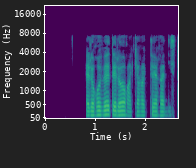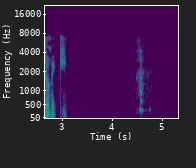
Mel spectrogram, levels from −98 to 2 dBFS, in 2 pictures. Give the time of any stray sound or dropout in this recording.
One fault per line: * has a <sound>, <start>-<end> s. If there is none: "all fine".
* has a laugh, 4.5-4.8 s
